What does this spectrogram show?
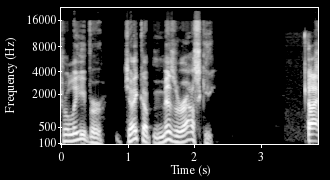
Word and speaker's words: Misiorowski: are joined now by Nashville Sounds reliever Jacob MISIOROWSKI.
